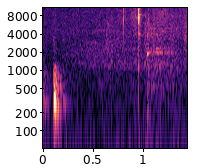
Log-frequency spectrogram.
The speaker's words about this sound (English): You do that, and you hear a knocking at the door.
